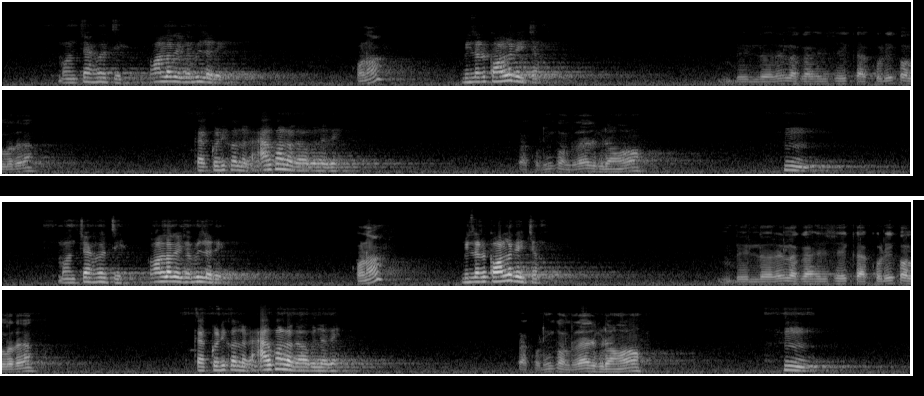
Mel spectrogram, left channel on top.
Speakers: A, on the right; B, on the right.
A: ମଞ୍ଚା ହଉଛି। କଣ ଲଗେଇଛ ବିଲରେ?
B: କଣ?
A: ବିଲରେ କଣ ଲଗେଇଛ?
B: ବିଲରେ ଲଗାହେଇଛି ସେଇ କାକୁଡ଼ି କଲରା
A: କାକୁଡି, କଲରା ଆଉ କଣ ଲଗା ହେବ ବିଲରେ?
B: କାକୁଡି କଲରା ଝୁଡଙ୍ଗ।
A: ହୁଁ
